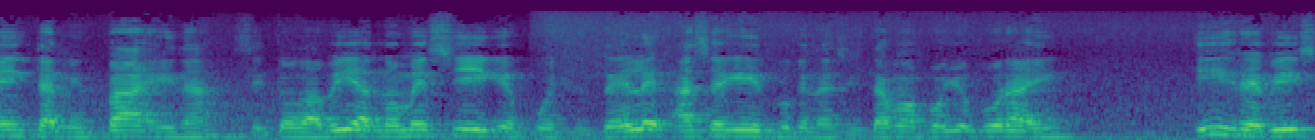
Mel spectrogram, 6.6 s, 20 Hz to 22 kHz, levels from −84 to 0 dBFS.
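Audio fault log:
No faults detected anywhere in the audio.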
